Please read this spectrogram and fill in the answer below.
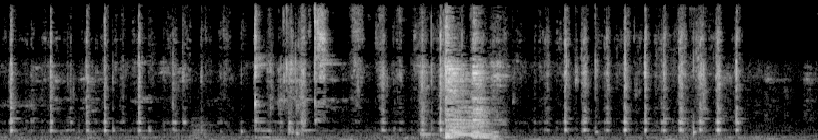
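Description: Steel spoon stirring curd being thinned with water in a stainless steel bowl, a quick run of light clinks against the bowl with one louder, longer stroke about three and a half seconds in.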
